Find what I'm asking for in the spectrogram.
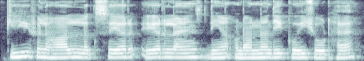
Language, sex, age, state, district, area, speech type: Punjabi, male, 30-45, Punjab, Rupnagar, rural, read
